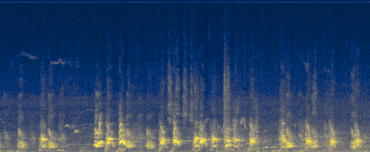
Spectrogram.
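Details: Border Collie during agility training at Vale do Sol, Guapimirim, Brazil, giving a string of short, sharp barks roughly every half second, some higher yips mixed in, with faint background noise.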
